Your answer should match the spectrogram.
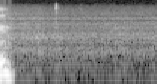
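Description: The tail of a spoken word, then a single computer mouse click about three-quarters of a second in, then faint room tone.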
